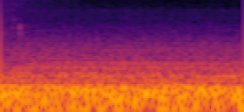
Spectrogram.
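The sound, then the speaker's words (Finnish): A steady, low engine rumble drones on throughout from a car being driven, with a dense bass hum and no voices. “Olen päässyt ohjaamaan ihmisten suosima kulkuneuvoa, autoa auton ohjaaminen on hyvin erilaista kuin sen kulkuneuvon, jolla tulin tänne.”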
